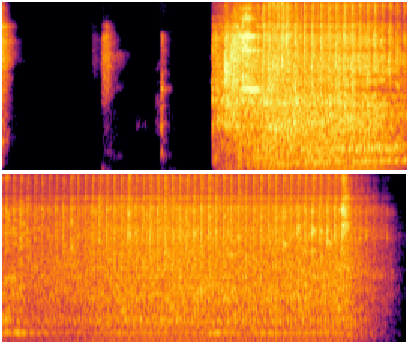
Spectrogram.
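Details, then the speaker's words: Troy-Bilt push mower with Quantum engine, carburetor just rebuilt: after several pulls it starts but surges and thumps unevenly instead of holding steady; runs rough from a sticking choke. "And you can see it's running, but she sure isn't running very well."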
